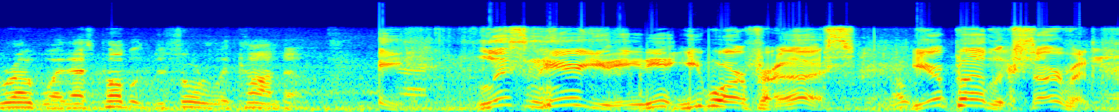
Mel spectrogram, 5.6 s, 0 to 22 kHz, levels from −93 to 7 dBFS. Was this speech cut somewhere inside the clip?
yes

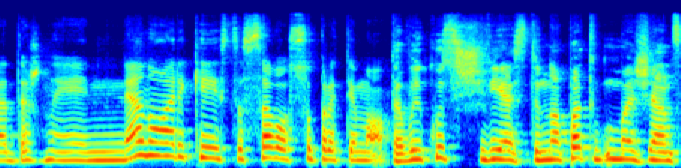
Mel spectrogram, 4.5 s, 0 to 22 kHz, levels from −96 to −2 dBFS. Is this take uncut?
no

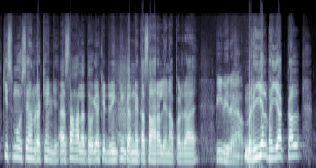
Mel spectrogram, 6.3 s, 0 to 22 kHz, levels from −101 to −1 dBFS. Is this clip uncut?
no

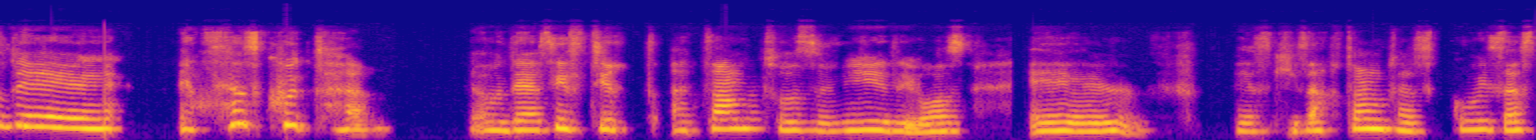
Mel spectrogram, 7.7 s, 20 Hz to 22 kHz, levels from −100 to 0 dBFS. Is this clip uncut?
no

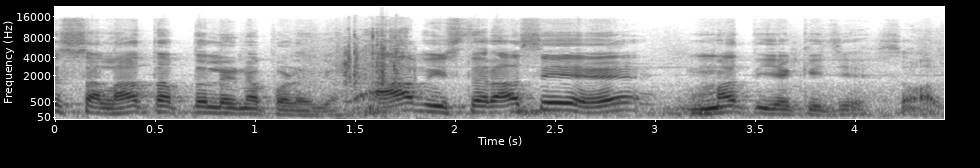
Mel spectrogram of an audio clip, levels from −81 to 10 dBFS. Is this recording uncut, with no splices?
no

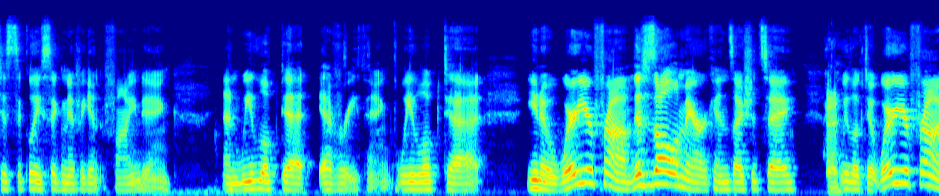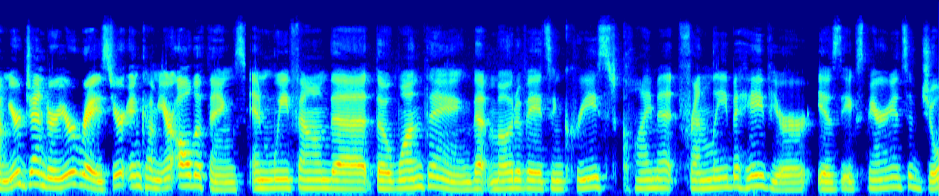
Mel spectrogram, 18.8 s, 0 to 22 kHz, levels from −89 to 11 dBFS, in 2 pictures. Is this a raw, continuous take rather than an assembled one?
no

